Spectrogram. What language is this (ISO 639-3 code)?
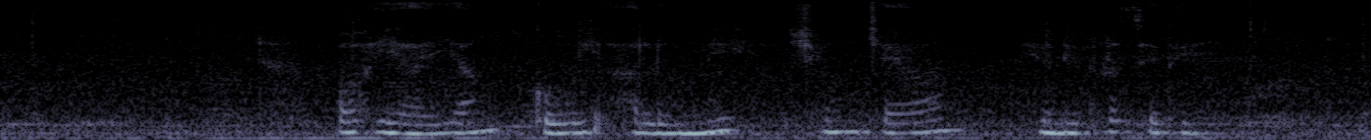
jav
